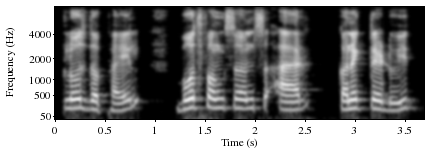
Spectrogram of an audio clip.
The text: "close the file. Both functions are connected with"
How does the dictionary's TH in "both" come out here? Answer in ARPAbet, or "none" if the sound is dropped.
T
